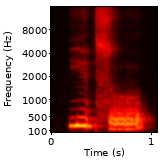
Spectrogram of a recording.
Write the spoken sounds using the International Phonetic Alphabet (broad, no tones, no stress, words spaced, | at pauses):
jĩʔso̰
